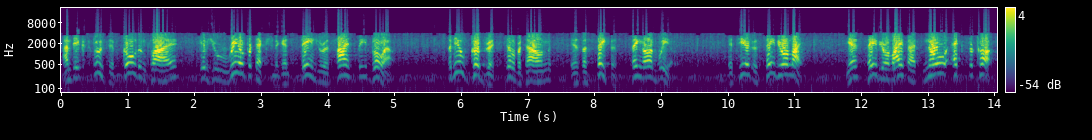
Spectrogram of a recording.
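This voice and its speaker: A man's voice: sits high, sing-song, normal speed, husky. A man announcing a scripted 1930s radio advertisement with an emphatic, selling delivery. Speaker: commercial announcer. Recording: dull vintage radio recording.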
